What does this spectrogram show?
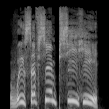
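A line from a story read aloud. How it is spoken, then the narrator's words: Shouting. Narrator (Russian): закричала девушка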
